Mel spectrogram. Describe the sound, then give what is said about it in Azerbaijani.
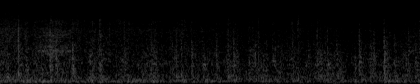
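Sudden rain falls as a soft, even patter and hiss of drops, faint and steady throughout. “Gör necə də yağış başladı birdən-birə.”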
